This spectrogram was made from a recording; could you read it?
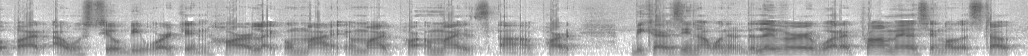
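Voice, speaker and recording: Low, gravelly man telling his story. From Honduras. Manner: rambling, lots of "you know" and "like" fillers. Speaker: guest filmmaker. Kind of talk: casual interview.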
